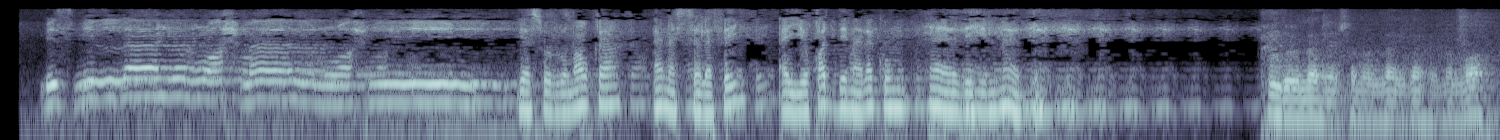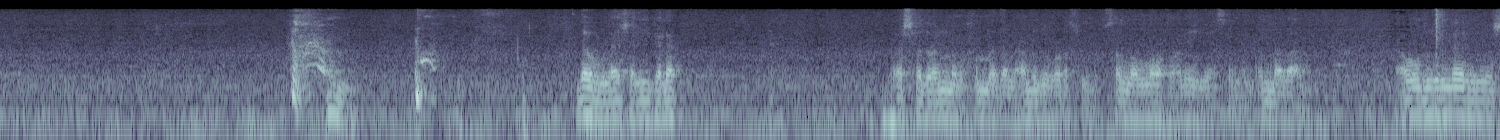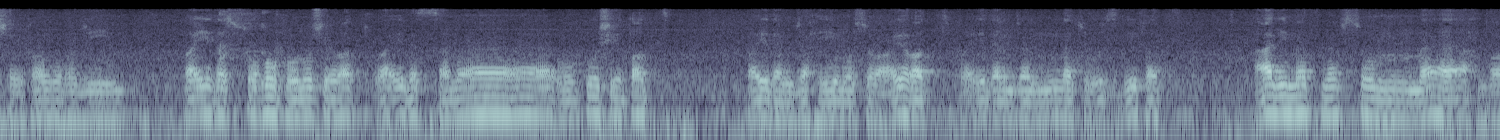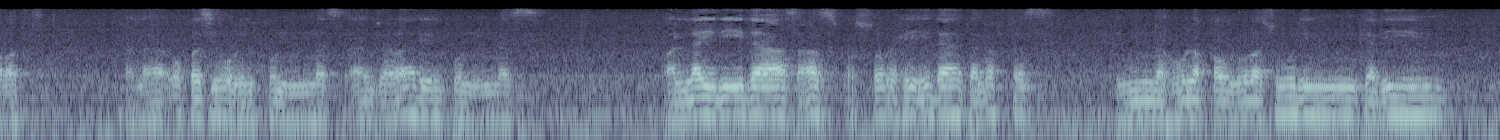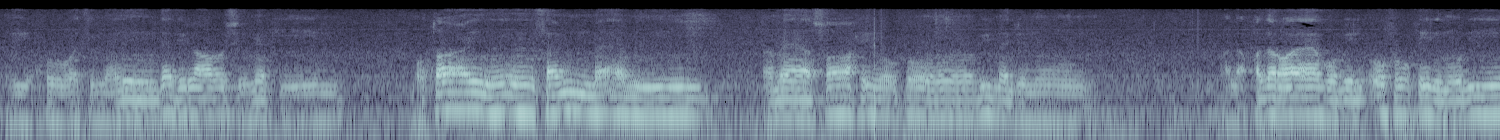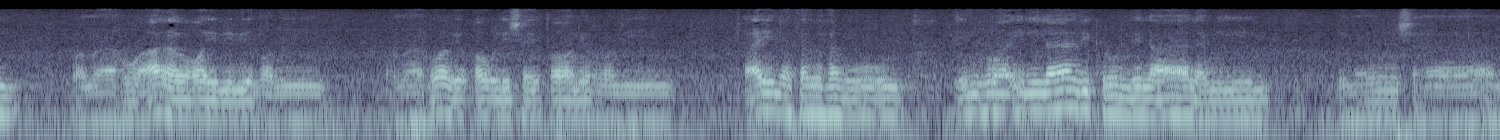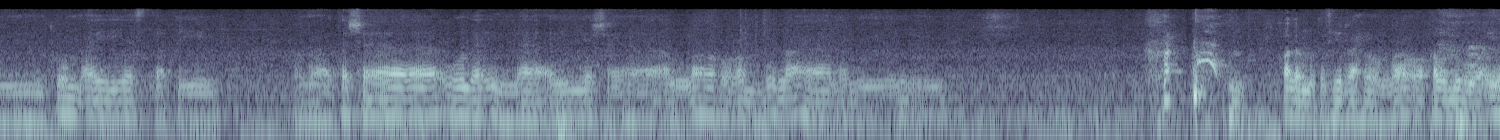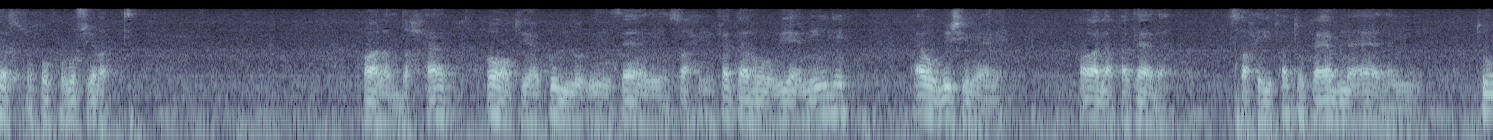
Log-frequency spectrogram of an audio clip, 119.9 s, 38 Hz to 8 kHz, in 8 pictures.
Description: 007- تفسير بن كثير - سورة التكوير (3) (معتكف 1433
